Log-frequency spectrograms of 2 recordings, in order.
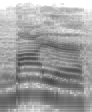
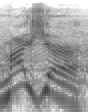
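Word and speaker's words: Meijer: A guy who spells his name M-E-I-J-E-R, but they pronounce it Meyer. The hell kind of a spelling is that? Meyer. Meisher.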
